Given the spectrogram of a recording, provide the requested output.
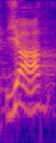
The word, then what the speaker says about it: Jah: And then Yah, J-A-H, the J is pronounced with a Y sound.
